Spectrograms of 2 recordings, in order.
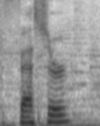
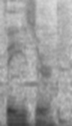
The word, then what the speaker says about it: Feser: If you are interested in reading an article by Edward Faeser, it looks like Fesser, F-E-S-E-R, but it's pronounced Faeser.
